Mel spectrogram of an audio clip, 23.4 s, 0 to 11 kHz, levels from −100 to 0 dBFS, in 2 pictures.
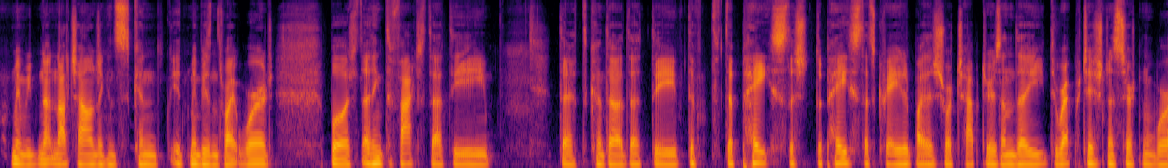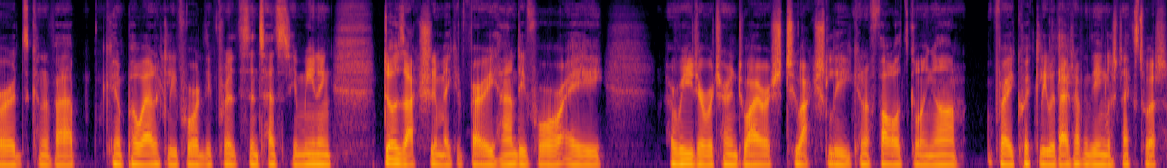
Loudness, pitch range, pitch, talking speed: -25 LUFS, 95-100 Hz, 95 Hz, 215 wpm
